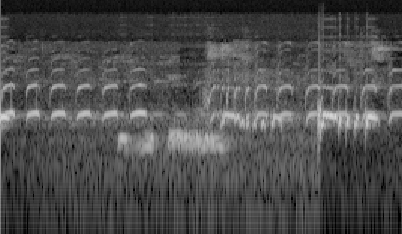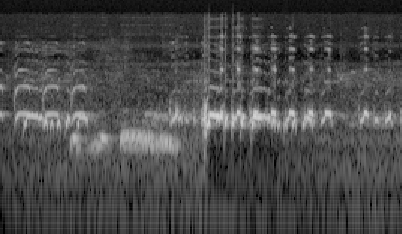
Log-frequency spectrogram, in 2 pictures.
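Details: Lure song of native local zebra doves for stimulating others to sing: rapid repeated cooing notes broken twice by a low, gravelly rolled trill, with sharp clicks and overlapping singers.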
